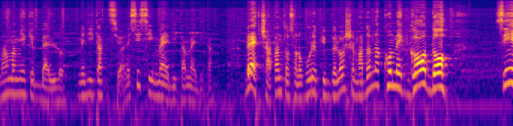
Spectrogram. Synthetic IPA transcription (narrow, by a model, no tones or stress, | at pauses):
mamːamiːak̟ebːɛlːomed̪it̪at̪sːjo̰ːnesisimɛːd̪it̪amɛ̰ːd̪it̪a | bɾɛt͡ʃːat̪ant̪osoːnopuːɾepjuveloːt͡ʃemad̪ɔnːakomeɡɔːd̪o | si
